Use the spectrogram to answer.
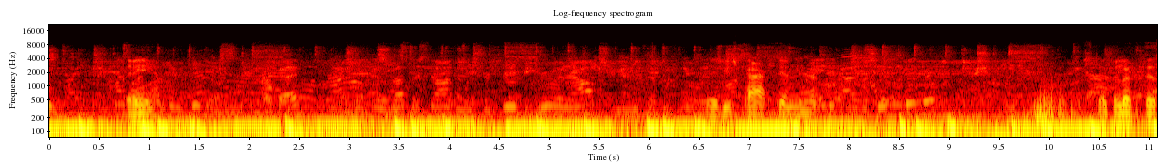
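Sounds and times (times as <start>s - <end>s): music with heavy bass and vocals: 0.0s - 11.0s.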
